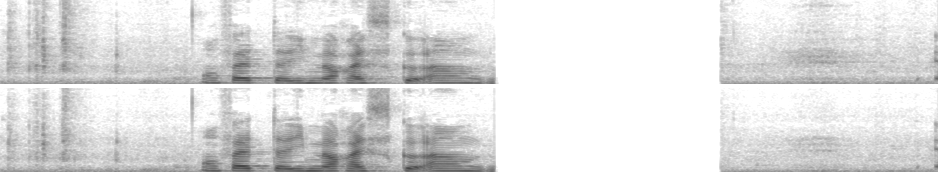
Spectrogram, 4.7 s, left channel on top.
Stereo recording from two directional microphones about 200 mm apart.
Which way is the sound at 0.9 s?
15° right (ahead or behind).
